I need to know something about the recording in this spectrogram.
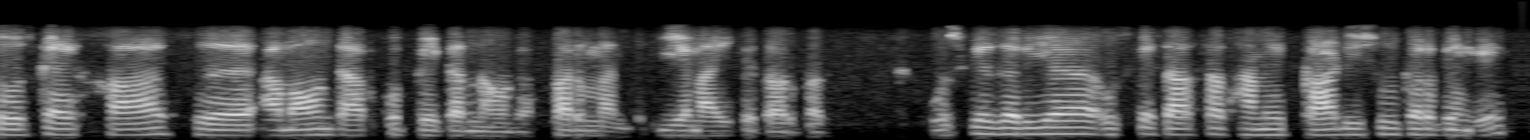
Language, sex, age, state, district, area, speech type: Urdu, male, 18-30, Uttar Pradesh, Saharanpur, urban, conversation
